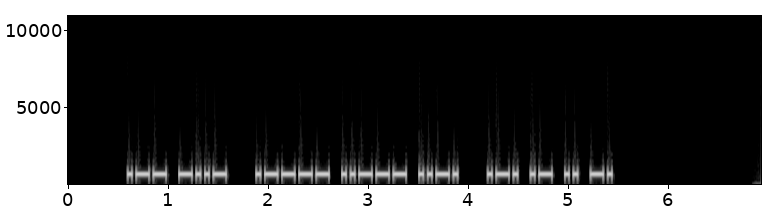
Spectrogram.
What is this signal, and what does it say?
Morse code, heard as a keyed tone, about 28 wpm, 700 Hz. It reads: WX 12F RAIN
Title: K1USN SST QSO Practice 28wpm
